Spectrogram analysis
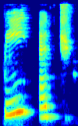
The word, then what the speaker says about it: Phoebe: The spelling is Phoebe, but its pronunciation is Phoebe.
